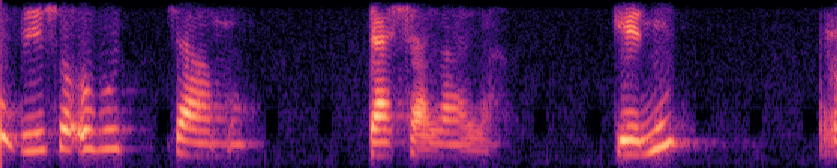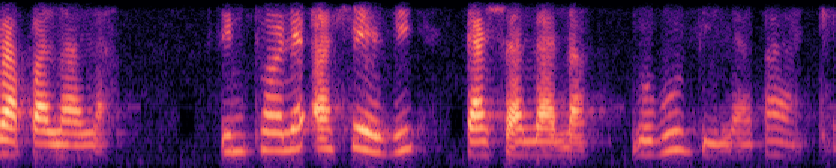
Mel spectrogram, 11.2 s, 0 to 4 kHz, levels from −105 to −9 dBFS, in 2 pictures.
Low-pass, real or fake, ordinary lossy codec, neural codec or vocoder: 3.6 kHz; real; Opus, 24 kbps; none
